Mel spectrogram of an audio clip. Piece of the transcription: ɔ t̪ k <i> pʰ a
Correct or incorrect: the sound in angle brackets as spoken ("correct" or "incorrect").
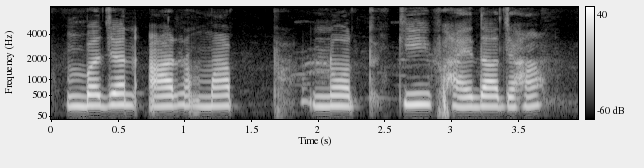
correct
